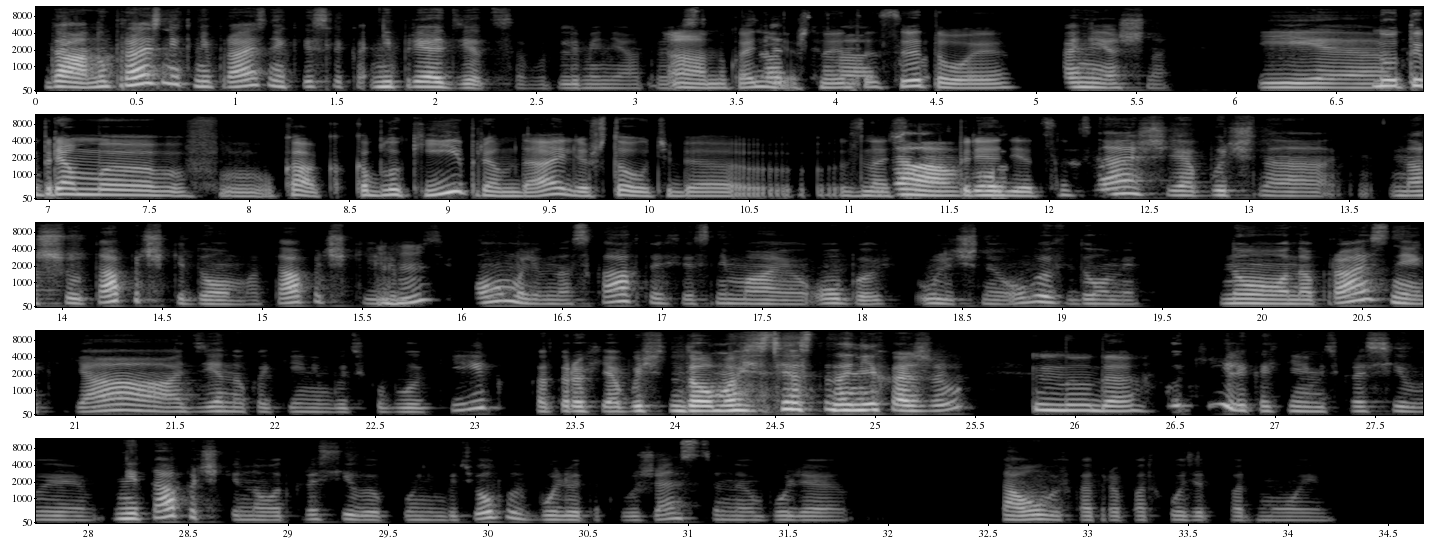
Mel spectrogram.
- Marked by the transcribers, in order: laughing while speaking: "я обычно дома, естественно, не хожу"
- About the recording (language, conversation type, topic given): Russian, podcast, Чем у вас дома отличается праздничный ужин от обычного?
